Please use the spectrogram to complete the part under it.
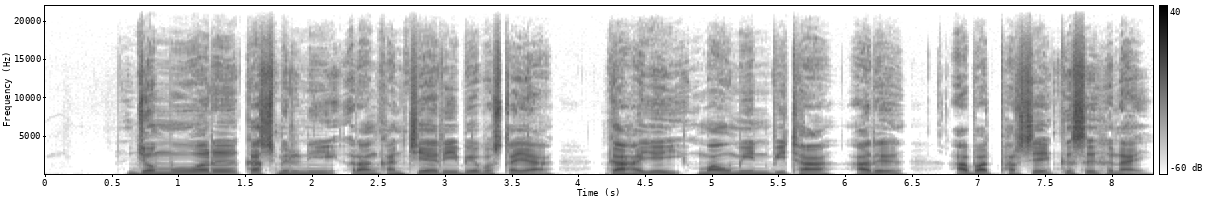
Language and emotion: Bodo, neutral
